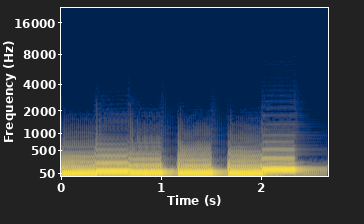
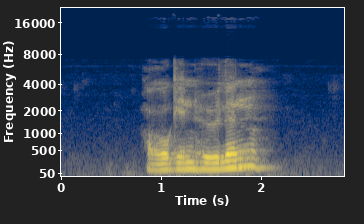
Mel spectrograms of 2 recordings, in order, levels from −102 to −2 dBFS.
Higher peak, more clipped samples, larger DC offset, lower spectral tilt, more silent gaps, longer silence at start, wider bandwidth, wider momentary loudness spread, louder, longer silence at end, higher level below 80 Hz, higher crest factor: about the same, -4 dBFS vs -2 dBFS; neither; neither; first, -18.5 dB/octave vs -9 dB/octave; neither; second, 0 s vs 0.85 s; second, 0.8 kHz vs 7 kHz; second, 4 LU vs 14 LU; first, -13 LUFS vs -18 LUFS; second, 0.15 s vs 0.75 s; first, -12 dBFS vs -52 dBFS; second, 6 dB vs 18 dB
